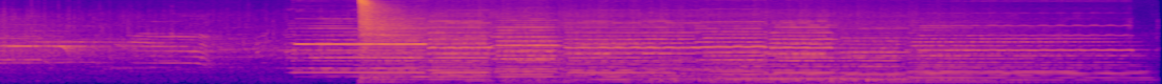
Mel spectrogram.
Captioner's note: cheers and applause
